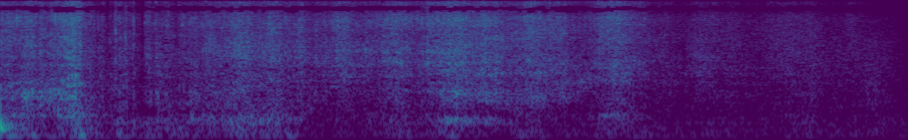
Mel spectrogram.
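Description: Thin plastic food-prep glove crinkling as a gloved hand handles and arranges raw chicken drumsticks in a stainless steel pressure-cooker pot. The rustling fades out over the last second or so.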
